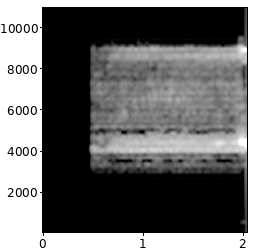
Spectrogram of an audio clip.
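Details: Bell cricket singing a continuous, thin, high-pitched ringing tone that starts after half a second of quiet and slowly grows in loudness, peaking sharply just before the end.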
